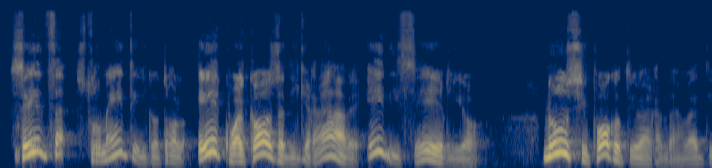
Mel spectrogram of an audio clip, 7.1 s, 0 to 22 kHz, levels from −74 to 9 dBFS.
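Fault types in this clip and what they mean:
No faults detected in this speech recording; nothing to report.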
